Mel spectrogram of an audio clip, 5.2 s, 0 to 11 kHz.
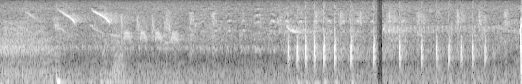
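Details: Bearded woodpecker at Djuma Game Reserve, Sabi Sand, South Africa, on a sunrise drive around 7:30 AM on 25 Feb 2018, gives a series of sharp, evenly spaced knocks on a hollow tree as a territorial signal.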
